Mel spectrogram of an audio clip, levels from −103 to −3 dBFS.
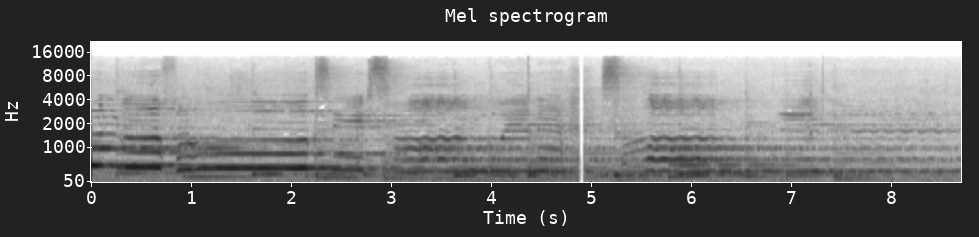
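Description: At 4.37 s and again at 7.31 s, a bit error spike gives a sharp tick. A flipped bit made a sample jump and return, showing as a vertical spike in the waveform and a full-height line across the spectrogram. At 7.31 s the jump spans a few samples. From 4.87 to 4.93 s, a gap at a join of encoded pieces opens a 50 ms gap where separately encoded segments kept their padding. It shows as a flat waveform and a blank spectrogram stripe with smeared edges.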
